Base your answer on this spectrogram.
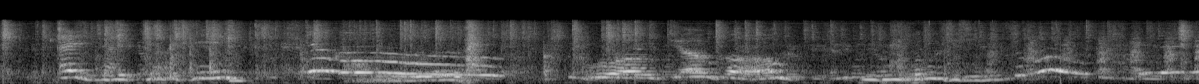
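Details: Five Soft Coated Wheaten Terriers perform the Wheaten greeting indoors, giving long, wavering, high whines that rise and fall, with a howl-like stretch in the middle, while people talk over them.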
